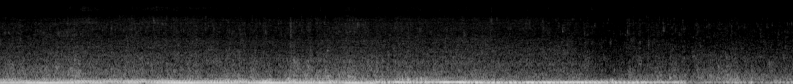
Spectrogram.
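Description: Boat's outboard motor running, a low steady hum that shifts pitch about three to four seconds in and quietens near the end.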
